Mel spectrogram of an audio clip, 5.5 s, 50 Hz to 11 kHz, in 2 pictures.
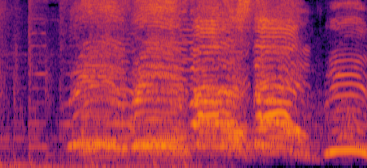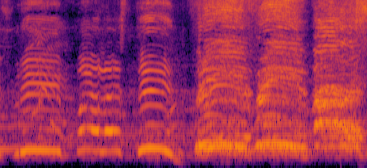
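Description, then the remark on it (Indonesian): A large crowd chants loudly in unison at a pro-Palestinian demonstration in Indonesia, rhythmic shouted phrases repeating in steady bursts with brief pauses between them, sounding energetic. “sejumlah kota di Indonesia diguncang demonstrasi pro-Palestina sejak serangan Hamas ke Israel tanggal 7 Oktober lalu.”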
